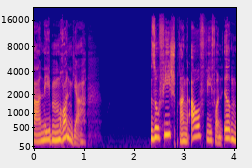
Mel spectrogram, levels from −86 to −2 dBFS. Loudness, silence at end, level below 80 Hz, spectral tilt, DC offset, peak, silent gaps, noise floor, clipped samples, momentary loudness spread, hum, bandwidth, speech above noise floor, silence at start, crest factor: -19 LUFS; 0 s; -68 dBFS; -5 dB/octave; under 0.1%; -2 dBFS; none; -76 dBFS; under 0.1%; 10 LU; none; 18.5 kHz; 57 dB; 0 s; 18 dB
